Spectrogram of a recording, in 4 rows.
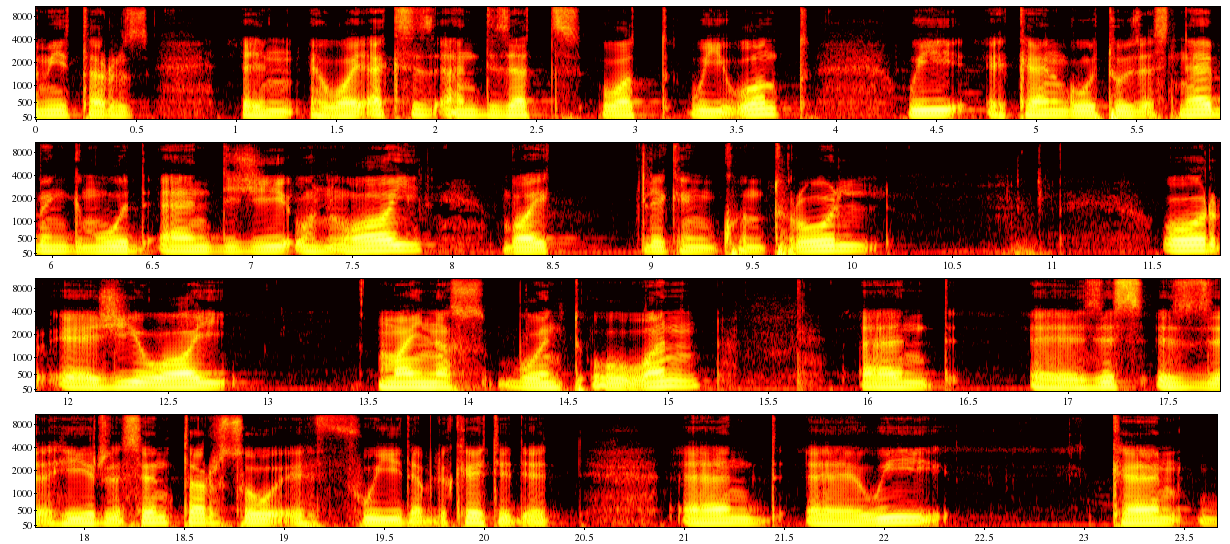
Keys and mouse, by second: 7.2 g, 12.1 g, 15.9-20.8 middle drag, 20.8 Tab, 22.1-23.6 middle drag.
